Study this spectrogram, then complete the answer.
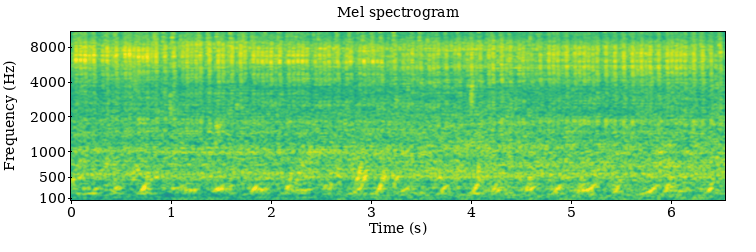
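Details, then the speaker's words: Two-stroke Yamaha 5 outboard, motor No. 2 of three, checked after No. 1 worked well; cooling water clean. Even, fast buzzing rattle at steady speed, no misses or knocks; running cleanly. "The motor was checked and it works well. Now we will check motor No. 2. The water is clean."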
